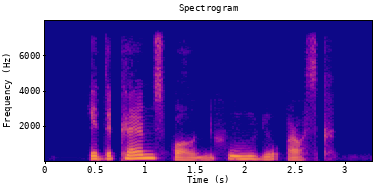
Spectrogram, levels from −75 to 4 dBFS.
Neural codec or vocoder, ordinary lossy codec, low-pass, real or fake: codec, 16 kHz, 0.5 kbps, FreqCodec, larger model; none; 7.2 kHz; fake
